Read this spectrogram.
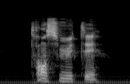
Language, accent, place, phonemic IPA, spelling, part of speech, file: French, France, Lyon, /tʁɑ̃s.my.te/, transmuter, verb, LL-Q150 (fra)-transmuter.wav
- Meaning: to transmute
